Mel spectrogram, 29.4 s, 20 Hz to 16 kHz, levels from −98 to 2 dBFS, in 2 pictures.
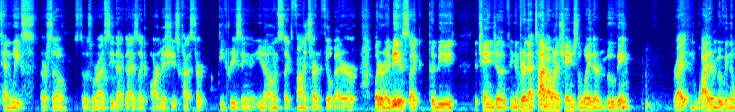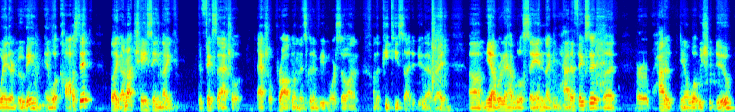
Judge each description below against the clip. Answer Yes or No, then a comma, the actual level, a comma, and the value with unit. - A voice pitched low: Yes, very low, 95 Hz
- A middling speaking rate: No, fast, 235 wpm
